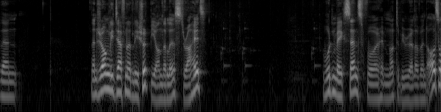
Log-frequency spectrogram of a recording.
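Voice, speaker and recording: Wry male streamer with lively intonation. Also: fairly high pitch. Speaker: game streamer. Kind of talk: casual live gameplay commentary.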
